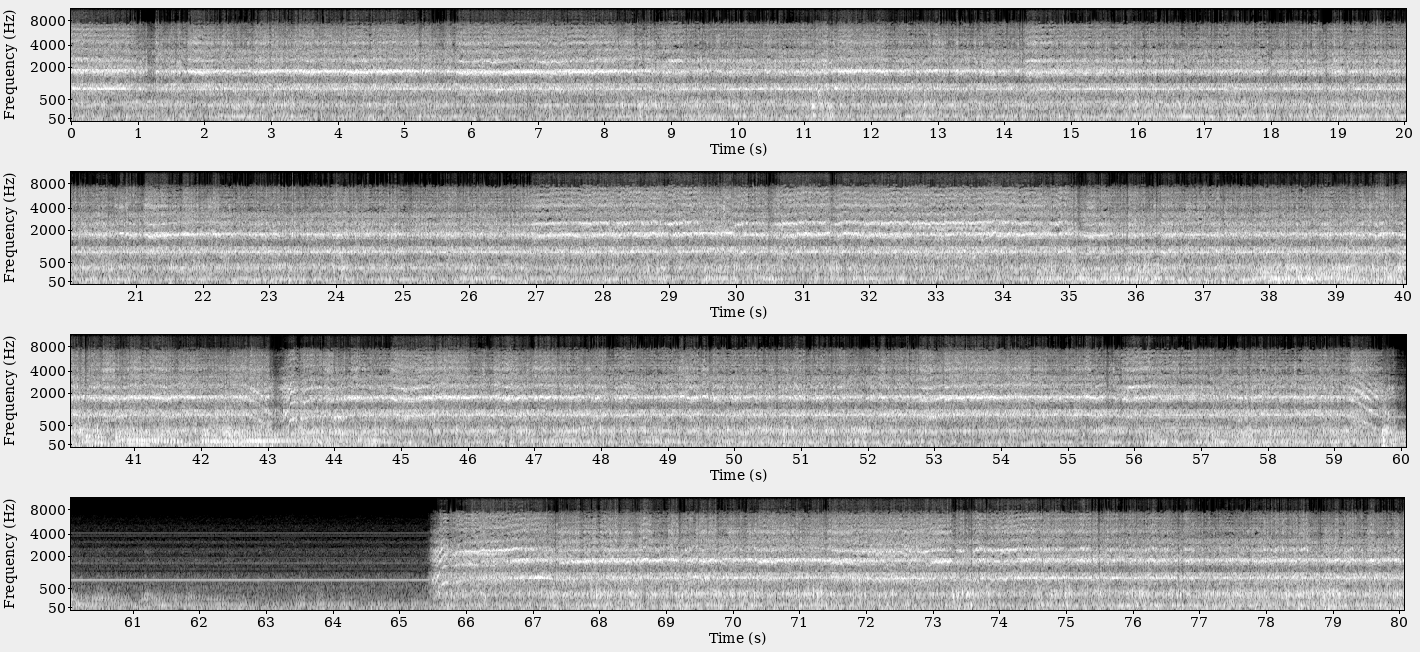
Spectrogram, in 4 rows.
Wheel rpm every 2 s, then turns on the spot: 230, 230, 230, 230, 230, 230, 230, 230, 230, 230, 230, 230, 230, 230, 230, 230, 220, 230, 230, 240, 230, 170, 220, 230, 230, 240, 230, 230, 230, 180, 0, 0, 20, 210, 230, 230, 220, 230, 230, 230.
none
